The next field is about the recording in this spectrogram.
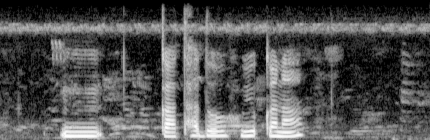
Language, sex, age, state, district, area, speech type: Santali, female, 18-30, West Bengal, Bankura, rural, spontaneous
